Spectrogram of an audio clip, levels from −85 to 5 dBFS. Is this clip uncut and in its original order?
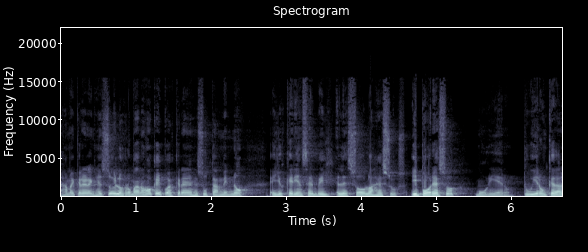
yes; 0 cuts

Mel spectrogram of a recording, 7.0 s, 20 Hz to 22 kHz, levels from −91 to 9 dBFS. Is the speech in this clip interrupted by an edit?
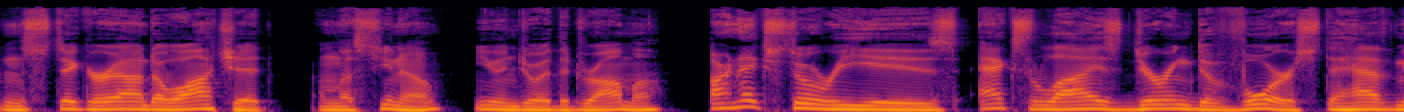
no; 0 cuts

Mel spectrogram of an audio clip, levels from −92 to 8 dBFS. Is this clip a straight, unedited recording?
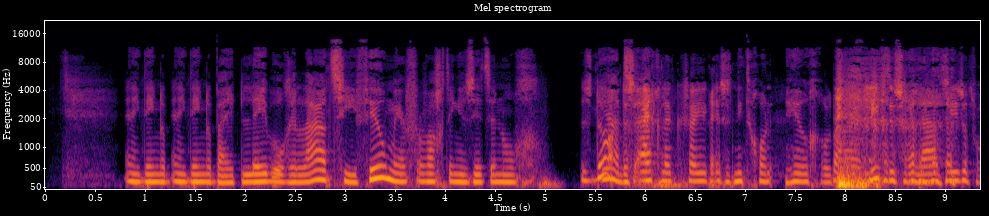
no; 5 cuts; at 1.2 s, 5.2 s, 6.6 s, 7.4 s, 7.9 s

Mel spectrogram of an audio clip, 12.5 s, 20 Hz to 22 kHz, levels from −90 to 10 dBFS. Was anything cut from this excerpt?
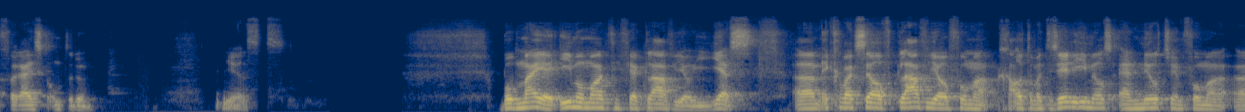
no; 0 cuts

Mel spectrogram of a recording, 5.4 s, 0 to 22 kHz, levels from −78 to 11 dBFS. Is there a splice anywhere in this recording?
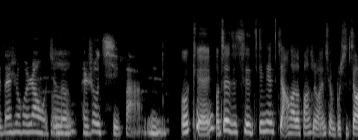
yes; 1 cut; at 3.2 s

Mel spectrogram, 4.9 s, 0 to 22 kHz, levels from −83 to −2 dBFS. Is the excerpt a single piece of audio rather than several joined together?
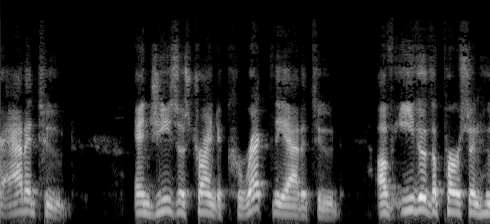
yes; 0 cuts

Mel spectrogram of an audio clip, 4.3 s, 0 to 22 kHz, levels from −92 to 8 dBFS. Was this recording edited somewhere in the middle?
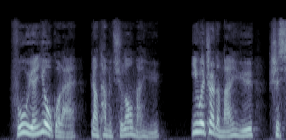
no; 0 cuts

